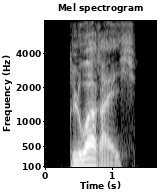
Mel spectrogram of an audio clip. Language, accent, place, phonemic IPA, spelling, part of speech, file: German, Germany, Berlin, /ˈɡloːɐ̯ˌʁaɪ̯ç/, glorreich, adjective, De-glorreich.ogg
- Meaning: 1. glorious 2. illustrious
